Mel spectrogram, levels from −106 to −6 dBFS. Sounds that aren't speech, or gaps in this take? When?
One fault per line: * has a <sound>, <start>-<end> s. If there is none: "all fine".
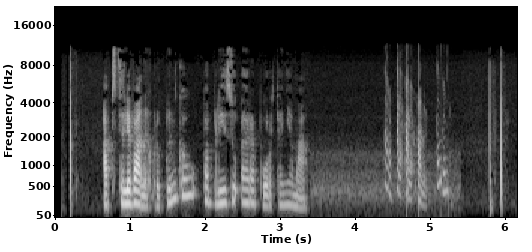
* has a chirp, 4.4-5.3 s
